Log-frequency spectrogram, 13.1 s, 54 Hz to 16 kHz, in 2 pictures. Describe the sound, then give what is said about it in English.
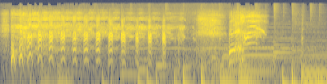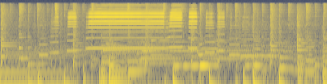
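A man laughs uncontrollably in rapid, breathy bursts for several seconds, then chokes and coughs at the end of a 1968 TV ad that shows a TV set and the words "Agnew for Vice President", before music takes over. “you hear a man laughing. You know, he can't control himself. And then he sort of chokes at the end of the ad and coughs.”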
